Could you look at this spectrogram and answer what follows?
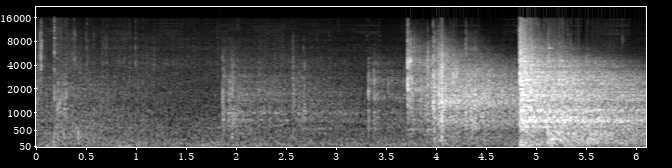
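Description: Hockey player's body and gear hitting and sliding on the ice: a scraping hiss about three and a half seconds in as he goes down on his knees, then a louder thud and slide about a second later as he falls onto his front, the hiss fading over the next second. A sharp tap near the start as the stick strikes the puck.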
